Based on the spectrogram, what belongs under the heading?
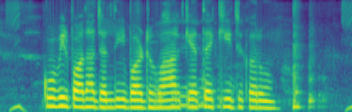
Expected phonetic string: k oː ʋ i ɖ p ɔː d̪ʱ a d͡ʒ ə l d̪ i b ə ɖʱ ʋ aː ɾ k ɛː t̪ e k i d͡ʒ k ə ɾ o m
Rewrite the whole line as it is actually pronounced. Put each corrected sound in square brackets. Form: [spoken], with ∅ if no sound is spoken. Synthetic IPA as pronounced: k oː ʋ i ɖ p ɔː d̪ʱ a d͡ʒ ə l d̪ i b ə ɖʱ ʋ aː ɾ k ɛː t̪ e k i d͡ʒ k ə ɾ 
